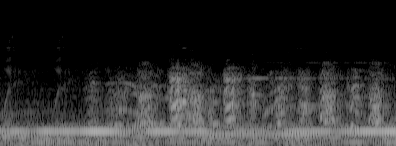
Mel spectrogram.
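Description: A pack of dogs barks and yips in rapid, uneven bursts at mid distance over a steady low droning background, with no talking.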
